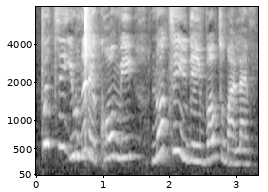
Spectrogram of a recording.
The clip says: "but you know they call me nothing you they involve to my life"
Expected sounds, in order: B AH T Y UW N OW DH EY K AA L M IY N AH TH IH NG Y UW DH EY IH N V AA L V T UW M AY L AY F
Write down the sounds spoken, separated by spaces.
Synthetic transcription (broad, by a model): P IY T Y UW N OW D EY K AA L M IY N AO T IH Y UW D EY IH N V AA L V T UW M AY L AY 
